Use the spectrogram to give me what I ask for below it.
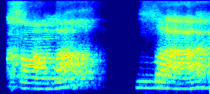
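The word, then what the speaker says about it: Kamala: even after teaching us all that it was comma LA and I saw some people here with comma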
